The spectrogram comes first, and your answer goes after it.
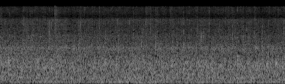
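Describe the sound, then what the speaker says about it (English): Heavy rain with big raindrops pours down steadily, a dense, loud, even hiss of drops striking surfaces without pause and with no voices. "Those are fucking big ass raindrops, yo."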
